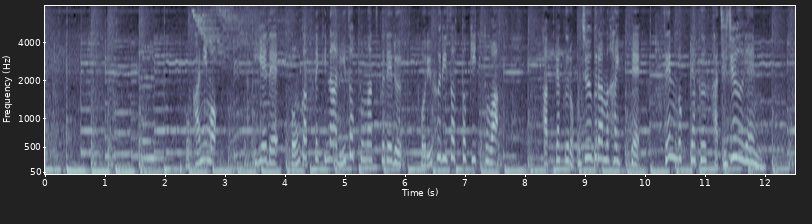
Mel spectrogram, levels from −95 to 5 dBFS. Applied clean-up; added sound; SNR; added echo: none; none; none; none.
